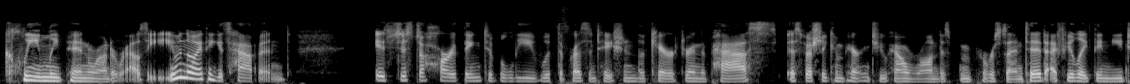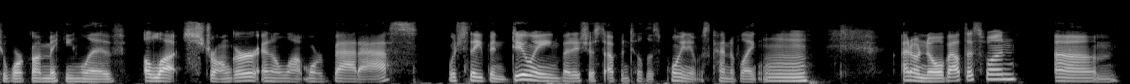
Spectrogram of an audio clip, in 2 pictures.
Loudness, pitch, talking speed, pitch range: -20 LUFS, 150 Hz, 200 wpm, 140-170 Hz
